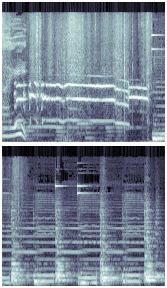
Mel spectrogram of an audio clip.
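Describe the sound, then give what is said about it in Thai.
A rooster that has just tossed aside a pearl to go on scratching for food crows one long, loud cock-a-doodle-doo near the start, followed by bright, bouncy music with a steady rhythmic beat. No one speaks. “เจ้าไก่ตัวผู้ได้กล่าวก่อนที่จะทิ้งมุกเม็ดงามนั้นไปอย่างไม่แยแส ก่อนจะตั้งหน้าตั้งตาเพื่อเขี่ยหาอาหารต่อไป”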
